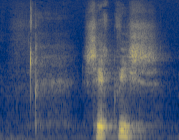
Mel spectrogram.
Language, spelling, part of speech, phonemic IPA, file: Dutch, circuits, noun, /sɪrˈkʋis/, Nl-circuits.ogg
- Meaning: plural of circuit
